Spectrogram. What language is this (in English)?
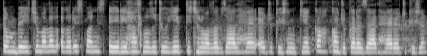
Kashmiri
